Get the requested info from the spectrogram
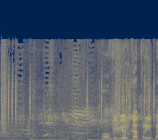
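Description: Children's voices and chatter of zoo visitors, with one voice rising and falling clearly as it says a few words near the end, over a steady low rumble.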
